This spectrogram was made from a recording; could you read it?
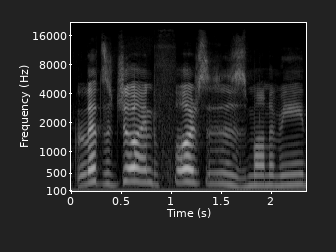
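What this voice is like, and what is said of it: Bad put-on French accent. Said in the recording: “That's my French accent. This is why I don't do accents.”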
